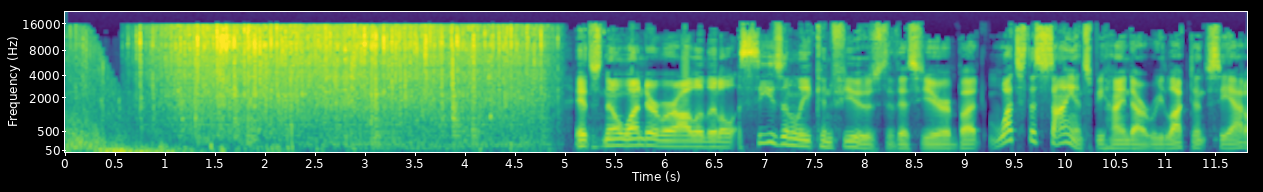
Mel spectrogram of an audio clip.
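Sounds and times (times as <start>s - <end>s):
thundersleet falling in Burnsville: 0.0s - 5.0s
speech: 5.1s - 11.8s.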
